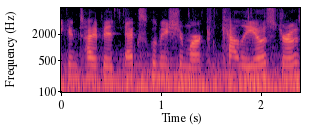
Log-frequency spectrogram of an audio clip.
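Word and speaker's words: Cagliostro: look at it again c a g l i o s t r o calostro the G is almost s silent almost it's like um it's like saying Lee Le in Italian it's a it's like a an and it's like a start to a word um in Italian and that g is kind of like the G in baloney you you almost don't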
